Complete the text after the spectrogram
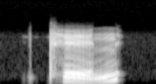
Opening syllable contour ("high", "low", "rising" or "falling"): rising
